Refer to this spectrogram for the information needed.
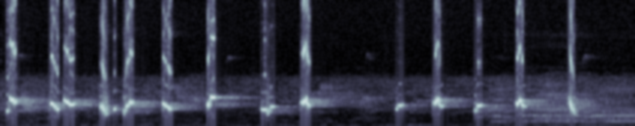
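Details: Sooty-headed bulbul giving a rapid song meant to provoke other bulbuls: short, bubbly whistled notes in quick uneven bursts, some sliding up, with brief pauses and a faint lower tone near the end.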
